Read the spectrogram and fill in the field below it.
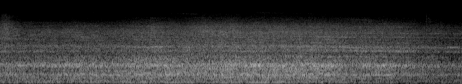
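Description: A train passes at steady volume, a broad continuous rumble and rush that swells slightly mid-way and stays close throughout, with no talk.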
